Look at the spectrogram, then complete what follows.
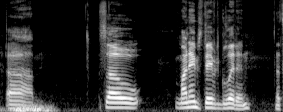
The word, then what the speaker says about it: Gildden: YouTube and Facebook um so my name's David gliden that's how you pronounced my last name you're not the first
